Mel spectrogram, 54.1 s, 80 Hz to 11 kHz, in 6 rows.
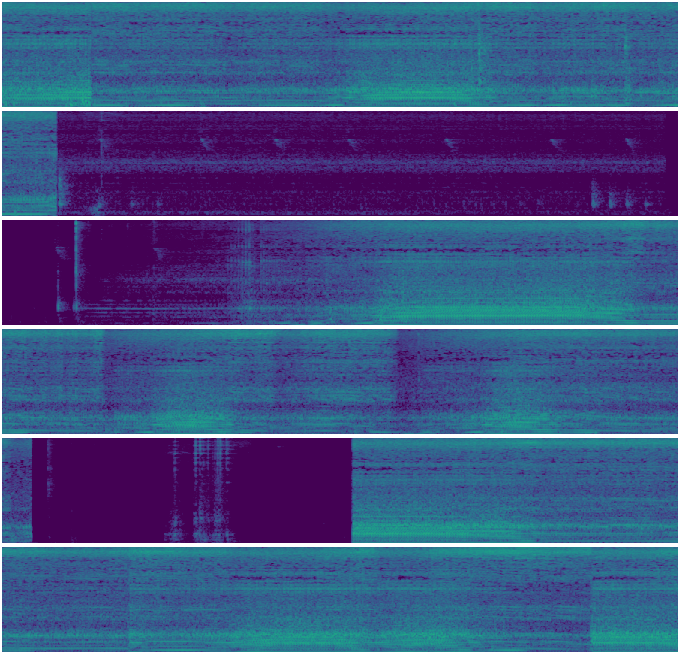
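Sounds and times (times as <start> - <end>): power tool motor running: 0.0 - 9.8, 19.0 - 36.5, 40.8 - 54.0.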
